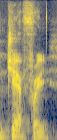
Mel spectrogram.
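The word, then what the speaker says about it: Djeffry: books and such that Jeffrey with a DJ e FF r y it's pronounced the Jeffrey he he brought you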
